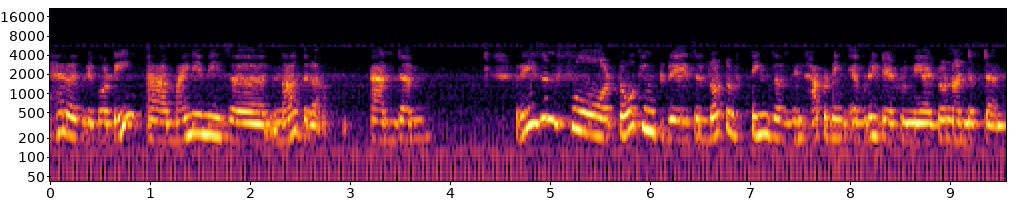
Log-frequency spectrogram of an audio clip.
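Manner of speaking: fast put-on Indian accent with halting fillers. An actress demonstrating an accent as a character introducing herself, Indian accent. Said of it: "I am going to do an Indian accent for you".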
